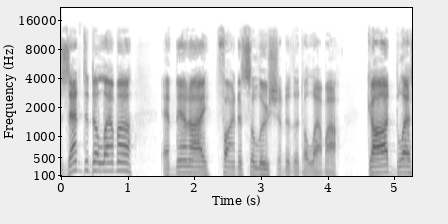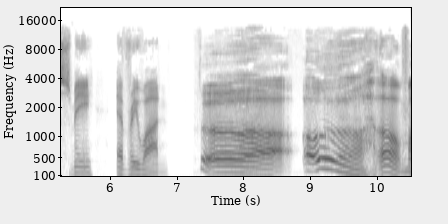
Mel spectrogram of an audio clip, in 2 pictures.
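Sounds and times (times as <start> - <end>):
speech: 0.0 - 10.5
long drawn-out human yawn with groan-like voice: 7.3 - 10.5.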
